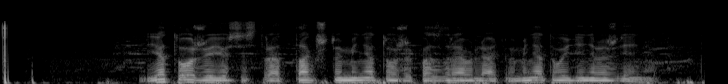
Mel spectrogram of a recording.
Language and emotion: Russian, neutral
